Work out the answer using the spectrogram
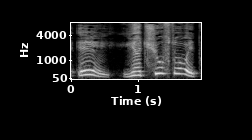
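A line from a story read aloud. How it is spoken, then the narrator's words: Exclaiming. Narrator (Russian): воскликнул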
